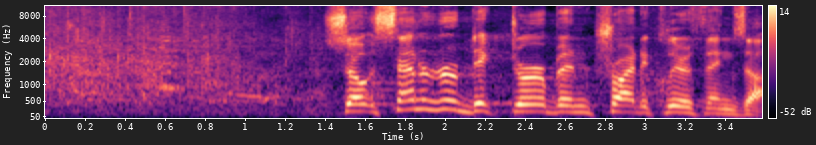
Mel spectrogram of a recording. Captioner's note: applause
